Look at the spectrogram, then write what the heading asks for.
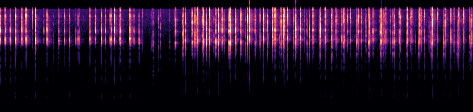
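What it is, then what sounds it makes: Plastic glasses frame. Long dark nails rapidly tap and scratch the frame of burgundy translucent plastic-framed glasses held in both hands. The result is a dense stream of quick, dry, bright clicks with no ring, growing busier and louder in the second half over a faint steady low hum.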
